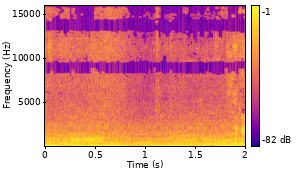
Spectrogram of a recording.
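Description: A heavy Mazda CX-60 plug-in hybrid SUV accelerates hard, its engine note rising in a loud, close, steady drone inside the cabin.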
